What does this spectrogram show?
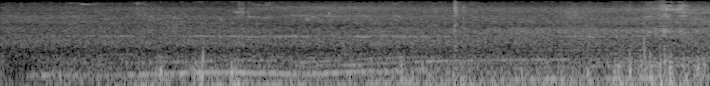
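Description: A passing motor vehicle's engine hum, shifting slowly in pitch over several seconds, over wind rumble on the microphone.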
